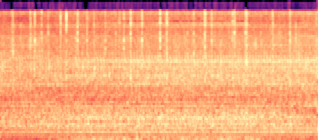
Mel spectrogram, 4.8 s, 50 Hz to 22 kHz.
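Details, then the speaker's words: 2015 Chevrolet Equinox 2.4L, codes P0411/P0412/P2440 after shop-installed secondary air pump: steady buzzing pump drone over idle, no surging; pump runs but pressure weak (about 1.8 PSI rise), likely why stuck-open code sets. "I think it says stuck open because we're not achieving our pressure and that's all it's basing it on"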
